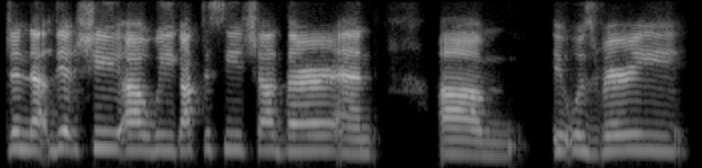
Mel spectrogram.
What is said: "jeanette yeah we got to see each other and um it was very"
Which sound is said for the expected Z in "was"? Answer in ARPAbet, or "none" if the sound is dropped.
Z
